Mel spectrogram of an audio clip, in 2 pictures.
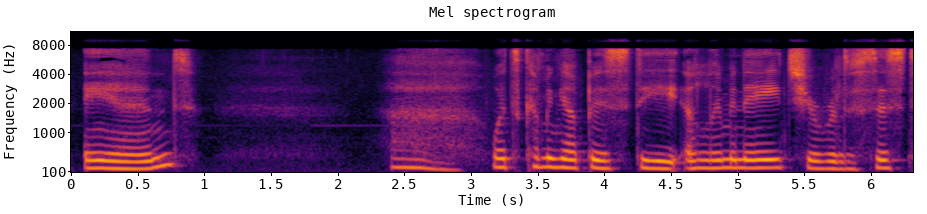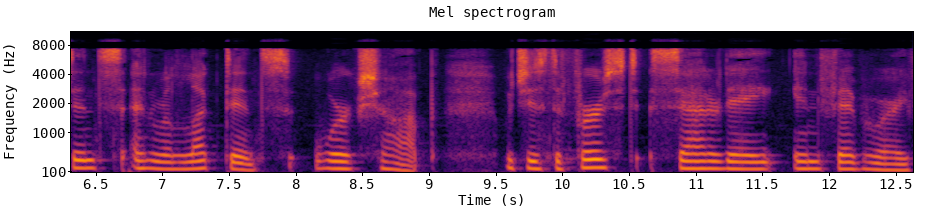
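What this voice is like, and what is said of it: Slightly congested voice with a cold. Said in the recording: “As you can hear, I have a little bit of a cold, so I'm resting my voice.”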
